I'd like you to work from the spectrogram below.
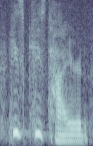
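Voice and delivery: smooth it over gently, slowly; mom excusing son. Retold or imitated. Mom covers for her son to his girlfriend, soft and apologetic. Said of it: "He's like".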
